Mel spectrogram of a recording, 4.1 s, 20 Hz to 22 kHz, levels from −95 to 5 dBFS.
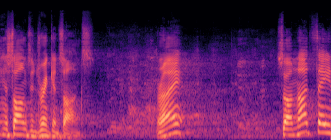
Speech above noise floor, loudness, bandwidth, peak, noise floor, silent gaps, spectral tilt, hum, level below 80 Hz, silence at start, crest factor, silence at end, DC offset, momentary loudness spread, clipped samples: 26 dB; -17 LUFS; 11.5 kHz; 0 dBFS; -42 dBFS; none; -5 dB/octave; none; -64 dBFS; 0 s; 18 dB; 0 s; under 0.1%; 23 LU; under 0.1%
